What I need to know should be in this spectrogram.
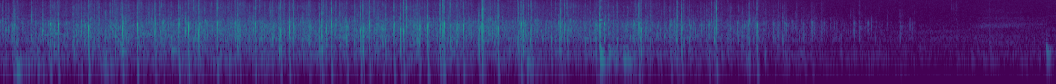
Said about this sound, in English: Please join me in a round of applause for Christine Perkins.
